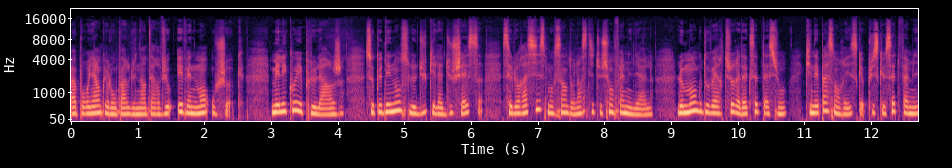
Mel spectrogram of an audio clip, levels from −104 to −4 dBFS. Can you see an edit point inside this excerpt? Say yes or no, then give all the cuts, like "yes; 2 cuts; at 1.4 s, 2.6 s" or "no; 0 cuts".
no; 0 cuts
